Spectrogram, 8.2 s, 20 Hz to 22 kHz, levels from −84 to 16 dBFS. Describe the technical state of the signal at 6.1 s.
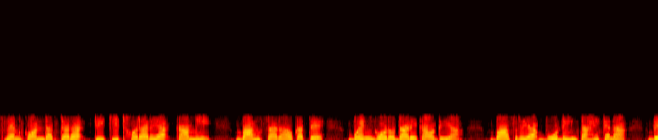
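At 6.1 s the speech carries GSM full-rate codec damage, present through the whole clip. A vocal-tract model driven by a regular pulse excitation yields a buzzy, gravelly roughness that plain band-limiting lacks, with nothing above 4 kHz, which fits a 13 kbps GSM stream.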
